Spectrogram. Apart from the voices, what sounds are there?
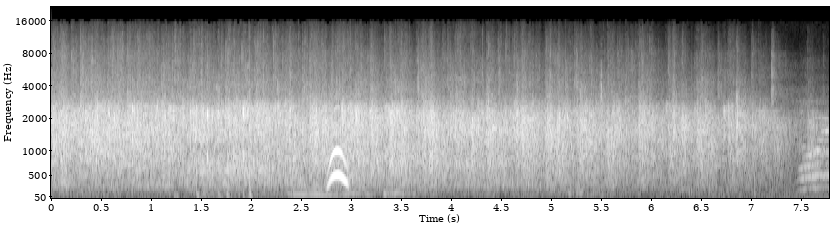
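audience applause and cheering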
